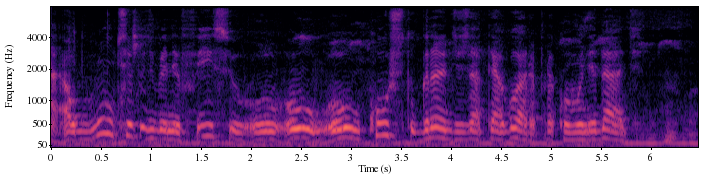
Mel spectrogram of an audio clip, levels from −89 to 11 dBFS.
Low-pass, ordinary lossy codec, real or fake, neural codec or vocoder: none; none; fake; codec, 16 kHz, 4 kbps, FreqCodec, larger model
